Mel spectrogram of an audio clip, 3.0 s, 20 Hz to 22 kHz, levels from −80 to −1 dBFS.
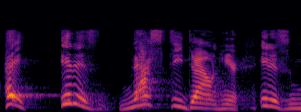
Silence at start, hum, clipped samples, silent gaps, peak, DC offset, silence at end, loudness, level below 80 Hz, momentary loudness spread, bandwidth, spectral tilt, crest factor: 0.05 s; none; under 0.1%; none; -12 dBFS; under 0.1%; 0 s; -34 LUFS; under -90 dBFS; 10 LU; 7.6 kHz; -3.5 dB/octave; 22 dB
